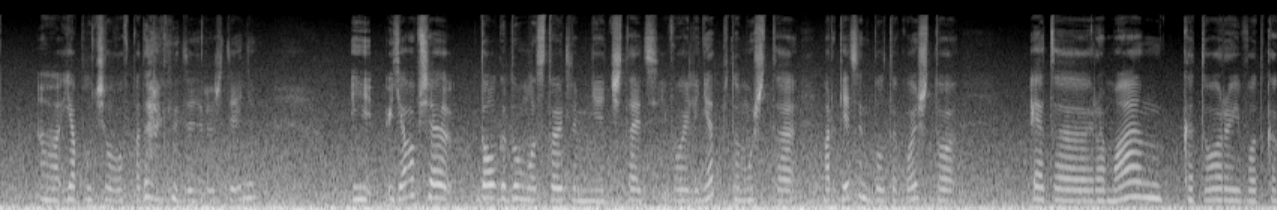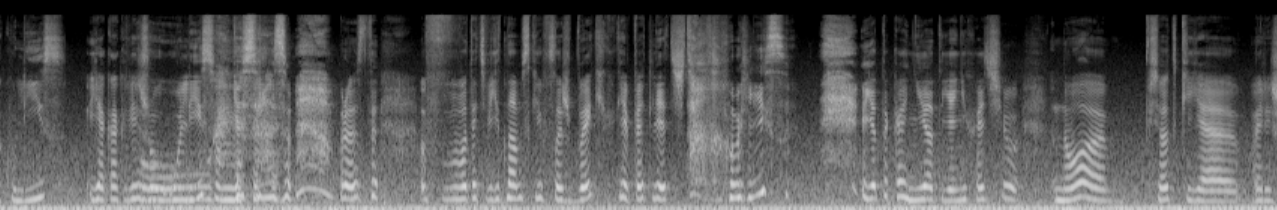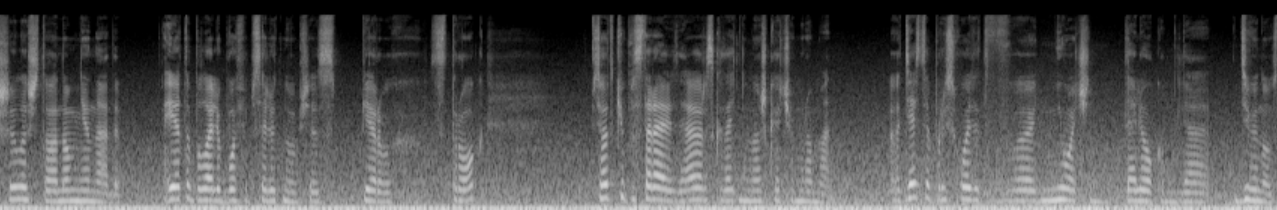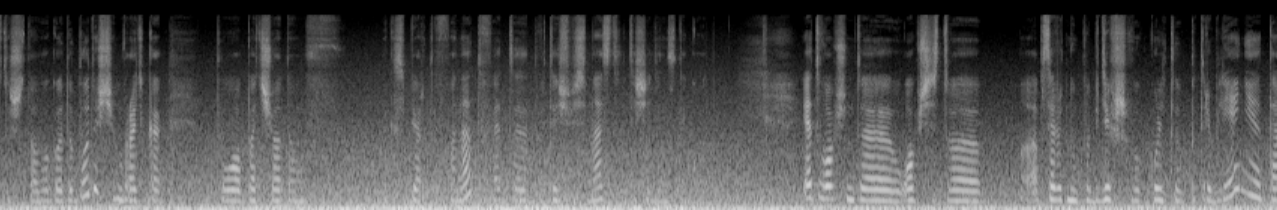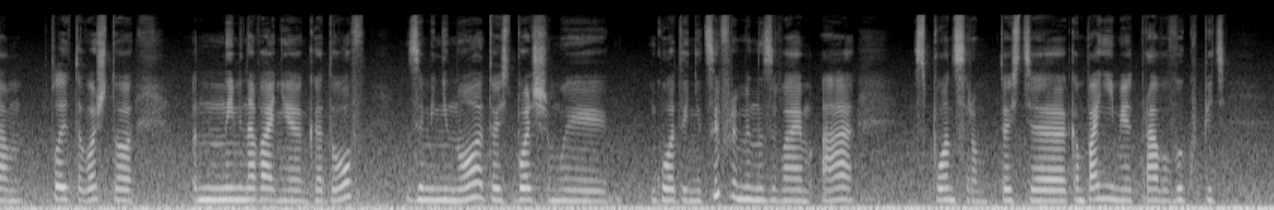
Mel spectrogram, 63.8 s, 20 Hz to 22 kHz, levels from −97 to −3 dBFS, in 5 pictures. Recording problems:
low rumble; noticeable; throughout; 10 dB below the speech

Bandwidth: 16 kHz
